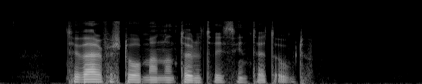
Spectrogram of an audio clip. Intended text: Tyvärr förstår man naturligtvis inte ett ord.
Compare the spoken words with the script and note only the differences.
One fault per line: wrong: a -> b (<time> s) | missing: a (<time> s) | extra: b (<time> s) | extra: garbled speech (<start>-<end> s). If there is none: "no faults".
no faults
